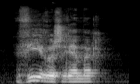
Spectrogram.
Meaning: antiviral medication
- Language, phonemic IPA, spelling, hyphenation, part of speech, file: Dutch, /ˈviː.rʏsˌrɛ.mər/, virusremmer, vi‧rus‧rem‧mer, noun, Nl-virusremmer.ogg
